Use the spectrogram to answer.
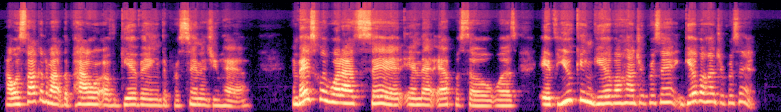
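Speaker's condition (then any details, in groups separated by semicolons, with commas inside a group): No condition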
